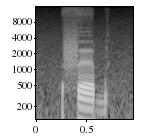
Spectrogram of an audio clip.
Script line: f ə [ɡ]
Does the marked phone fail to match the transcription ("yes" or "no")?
yes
